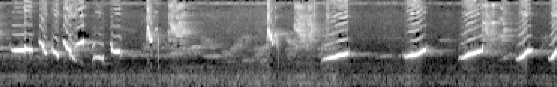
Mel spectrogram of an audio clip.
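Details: Morning song of a White-rumped shama, used to prompt a quiet shama to sing. Opens with a fast jumble of chirps and whistled slurs, then a pause, then loud rising whistles spaced about a second apart.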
